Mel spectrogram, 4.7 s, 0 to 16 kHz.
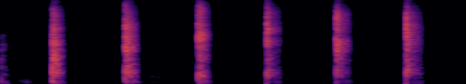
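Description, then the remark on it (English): Six sharp, loud slaps on a face land one after another at a steady, unhurried pace, each a crisp smack followed by a brief silence, with no voices in between. “I'd be like, right, come on, 10 slaps right now.”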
